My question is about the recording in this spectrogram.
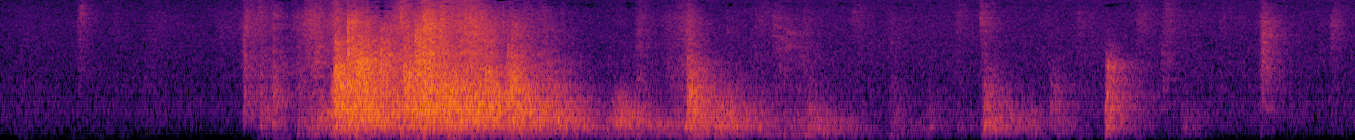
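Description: Large sheet of stiff backdrop paper crackling and buckling under a cat's paws as it walks across it: a loud rustling surge about a second in that fades, then a few short sharp crinkles and pops.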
